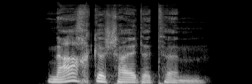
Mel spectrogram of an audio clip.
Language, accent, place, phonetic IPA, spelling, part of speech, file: German, Germany, Berlin, [ˈnaːxɡəˌʃaltətəm], nachgeschaltetem, adjective, De-nachgeschaltetem.ogg
- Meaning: strong dative masculine/neuter singular of nachgeschaltet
